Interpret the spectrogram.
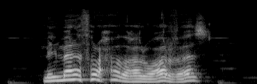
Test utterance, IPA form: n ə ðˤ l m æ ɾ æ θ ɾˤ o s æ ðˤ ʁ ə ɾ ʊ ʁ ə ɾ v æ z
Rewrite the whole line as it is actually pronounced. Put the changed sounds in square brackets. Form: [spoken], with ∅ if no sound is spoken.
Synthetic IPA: [m] ə [∅] l m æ ɾ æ θ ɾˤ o [ħ] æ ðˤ ʁ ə ɾ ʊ ʁ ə ɾ v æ z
